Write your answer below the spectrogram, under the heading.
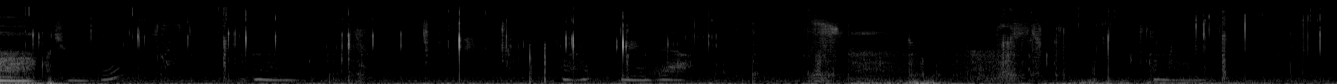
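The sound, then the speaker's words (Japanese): Binaural ASMR ear licking from both sides produces soft, wet smacks and clicky licks that repeat irregularly throughout. Faint, brief hums of voice surface now and then between the quiet mouth sounds. “どうだ、左右同時からの耳なめ。女の子二人からペロペロペロペロペロってされちゃうの。”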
